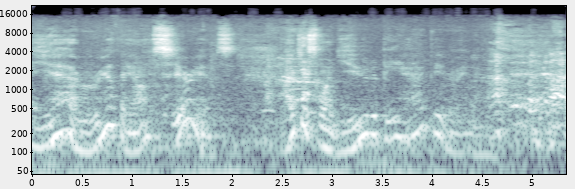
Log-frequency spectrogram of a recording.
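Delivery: soft, slow, swooping croon; tender reassurance. Retold or imitated. Comic retelling himself blissfully reassuring his girlfriend, tender. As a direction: gush softly with mock-dreamy sincerity.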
